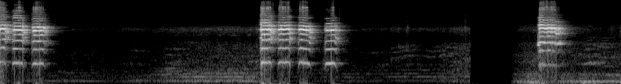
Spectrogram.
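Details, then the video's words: Red-breasted parakeet, Sumatran betet, as a bird-attracting lure: rough, grating squawks in quick bursts of three or four, with a low background rumble in the pauses. "SUARA BURUNG BETET SUMATRA PEMIKAT"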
